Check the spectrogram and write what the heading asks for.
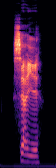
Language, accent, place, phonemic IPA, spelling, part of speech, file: French, France, Lyon, /se.ʁje/, sérier, verb, LL-Q150 (fra)-sérier.wav
- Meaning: to seriate (make into a series)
